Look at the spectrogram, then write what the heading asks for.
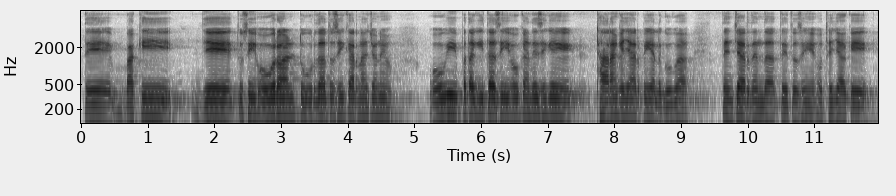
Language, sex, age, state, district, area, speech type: Punjabi, male, 45-60, Punjab, Fatehgarh Sahib, urban, spontaneous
